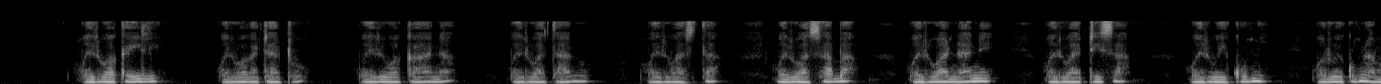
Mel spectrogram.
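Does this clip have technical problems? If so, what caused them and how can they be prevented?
Yes. Throughout, the speech has a rough, hissy haze and a smeared, underwater colour, with nothing above 7.7 kHz. The likely cause is Nellymoser compression, which fits a rate around 32 kbps. That rate starves weak bands of bits, and the codec fills them with noise. Encoding with a modern codec such as Opus at a higher bitrate would prevent this.

At 2.64 s, just after "wa kaili mweru wa", and at 10.89 s, after "wa nane mweru wa", a short hiss of 12 to 13 ms arrives just before a sharp onset. This is pre-echo. Noise sized for the loud attack is spread over the whole coding block, including the quiet moment before it. A codec that switches to short blocks on transients would avoid this.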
